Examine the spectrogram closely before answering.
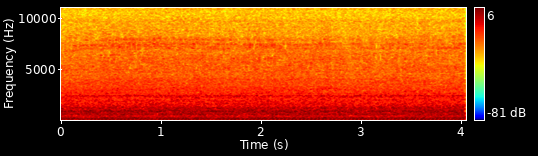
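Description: Alfa Romeo GTV cruising at a steady speed, heard from inside the cabin: an even engine drone under steady road and wind noise.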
